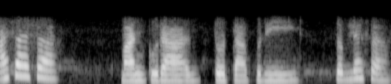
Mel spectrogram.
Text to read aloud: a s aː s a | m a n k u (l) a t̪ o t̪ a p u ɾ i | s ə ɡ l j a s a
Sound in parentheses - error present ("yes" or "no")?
yes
